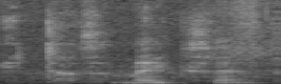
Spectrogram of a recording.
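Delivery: very soft, low, almost whispered; barely voiced, to oneself; real hushed disbelief. Real, not acted. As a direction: murmur it in despair. Despairing after searching for words.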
